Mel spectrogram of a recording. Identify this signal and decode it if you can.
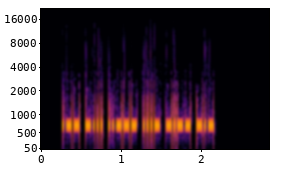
Morse code, heard as a keyed tone, about 50 wpm, 700 Hz. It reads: WB2VYK
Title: Call Signs Repeated 2x - 50wpm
